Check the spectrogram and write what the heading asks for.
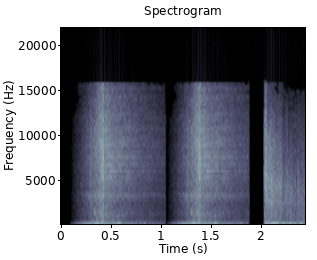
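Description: Two whoosh sound effects from an animated intro, one after the other. Each swells quickly and is then cut off abruptly.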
